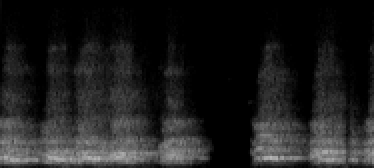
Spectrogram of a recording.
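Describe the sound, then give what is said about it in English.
A dog walking by barks in a loud burst of several rapid barks, pauses briefly, then barks a few more times. “But there's a dog walking by, like it's so rude.”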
